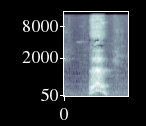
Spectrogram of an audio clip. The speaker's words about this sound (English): That was a dog barking. Yeah, it was.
